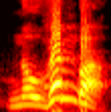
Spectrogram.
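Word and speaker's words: November: নভেম্বর নভেম্বর নভেম্বর নভেম্বর ন আসতে হবে বা আসতে হবে মাঝখানে ভেম এটা জোরে হবে নভেম্বর নভেম্বর নভেম্বর নভেম্বর নভেম্বর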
